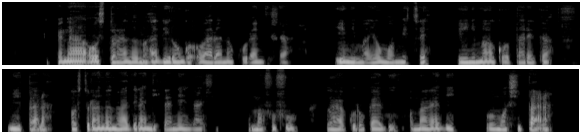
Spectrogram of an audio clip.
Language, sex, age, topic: Oshiwambo, male, 18-24, finance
